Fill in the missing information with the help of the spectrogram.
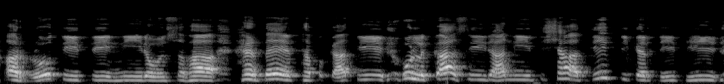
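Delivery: slow, measured verse, pitched high; poem recitation. Acted. Teacher reciting verse about the grieving night assembly, slow declamation. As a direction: recite with long, stretched vowels and swelling phrases.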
